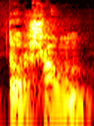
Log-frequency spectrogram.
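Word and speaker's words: Tórshavn: w Torszaun, tak się wymawia stolicę mm.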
